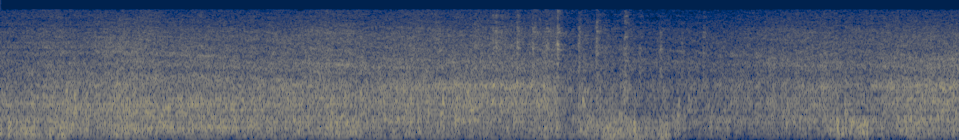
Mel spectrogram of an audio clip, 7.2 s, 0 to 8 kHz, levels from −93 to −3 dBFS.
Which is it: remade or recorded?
recorded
